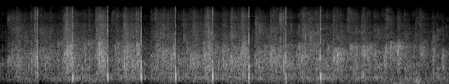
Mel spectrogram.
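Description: An audience applauds during a special address by Papua New Guinea's Prime Minister, giving steady, dense clapping throughout with sharper individual claps standing out.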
